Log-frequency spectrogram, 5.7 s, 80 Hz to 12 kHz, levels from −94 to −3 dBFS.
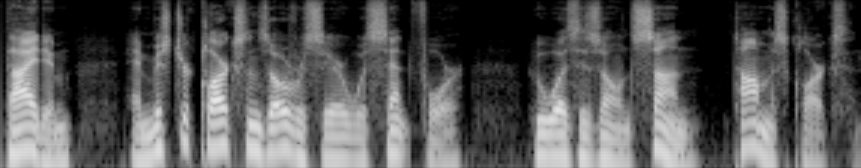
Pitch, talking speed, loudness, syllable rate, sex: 105 Hz, 180 wpm, -22 LUFS, 4.7 syllables/s, male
